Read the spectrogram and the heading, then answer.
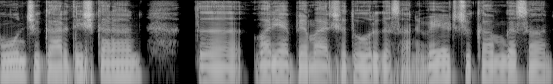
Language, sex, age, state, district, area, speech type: Kashmiri, male, 30-45, Jammu and Kashmir, Budgam, rural, spontaneous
